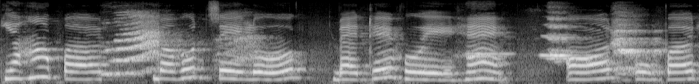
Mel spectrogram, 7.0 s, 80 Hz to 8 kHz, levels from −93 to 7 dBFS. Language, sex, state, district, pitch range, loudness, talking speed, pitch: Hindi, male, Rajasthan, Jaipur, 250-310 Hz, -11 LUFS, 95 wpm, 270 Hz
